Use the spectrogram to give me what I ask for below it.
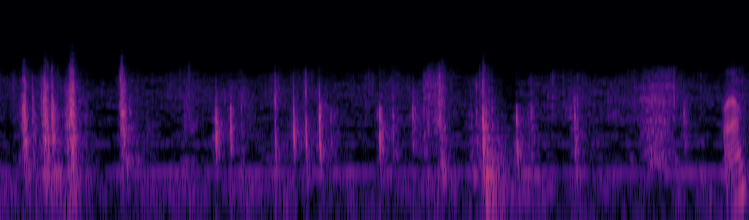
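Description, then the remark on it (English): A hotel room door at the Prince Hotel is tried, its handle rattled with a run of sharp clicks and knocks, then the door creaks open, fairly quiet with no talking. “knocked on the door. Gorrell? Gorrell? It's Dollar. Try the door.”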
